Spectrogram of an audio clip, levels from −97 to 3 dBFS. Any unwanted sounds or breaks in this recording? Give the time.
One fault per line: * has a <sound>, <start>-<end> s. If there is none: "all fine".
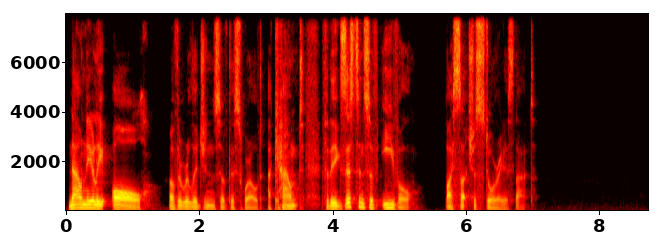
all fine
